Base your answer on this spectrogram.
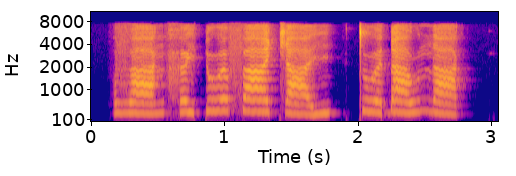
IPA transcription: v aː˨˩˨ ŋ h ə˨˩ j ɗ u˧ ə̯ f aː˧ c a˨˩˨ j | t̪ u˨˩ ə̯ ɗ a˨˩˦ w n a˨˩ k̚

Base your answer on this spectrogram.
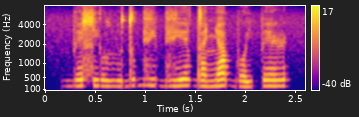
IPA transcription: b e ɬ j u l ʎ u d u b vʲ e b vʲ e l d a ɲ a b o j p e ɭ

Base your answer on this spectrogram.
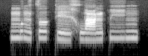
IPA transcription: m ʊ˥˩ ŋ t̪ ɤ˥ k e˨˩ ɪ̯ x w ɑ˧˥ ŋ p i˥ ŋ

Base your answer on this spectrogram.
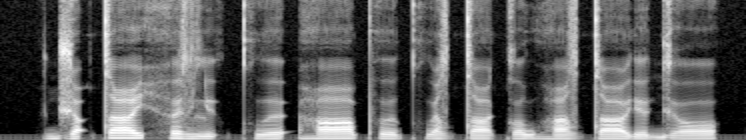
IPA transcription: d͡ʒ u ʔ tˤ iː h ə z lʲ u ʔ kʷʰ əː ʔ ɦ ɑː pʰ ʊ ə̯ kʷʰ ə˞ z tˤ ʊ ə̯ k ɔ w ɦ ɑ z tˤ uː ɾʲ ʌ ɡʲ ɔ

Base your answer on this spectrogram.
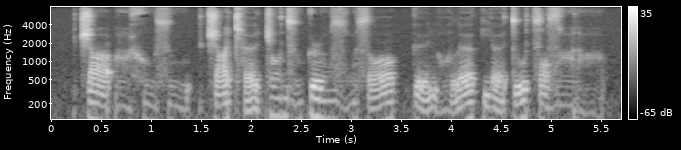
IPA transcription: t͡ʃ ɑ˦˨ ʔ ɑ̤˦˨ x ṳ˦˨ s ṳ˦˨ | t͡ʃ ɑ˧˥ cʰ œ˩˧˩ c ɔ̤˥ d͡z ṳ˧˥ k ɹ ṳ˥ zˤ ṳ˧˥˧ s ɔ˧˥ | k ø˧˩˧ n ɔ̤˩˧˩ l œ˧˥ k j œ˧˩˧ t u˧˥˧ t͡s ɵ˦˨ zˤ ɑ̤˥ ɾ ɑ̤˩˧˩

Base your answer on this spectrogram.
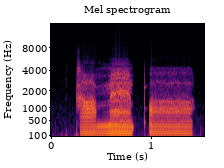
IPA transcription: k ɑ m æ̃ pʼ ɑ̃

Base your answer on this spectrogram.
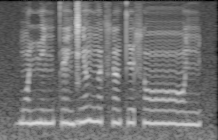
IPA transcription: b ɔ̃ nʲ ə̃ ɲ t ẽ d͡ʑ ə̃ ŋ ə̃ ɬ œ̃ t y ɬ ɔ̃ː ɲ

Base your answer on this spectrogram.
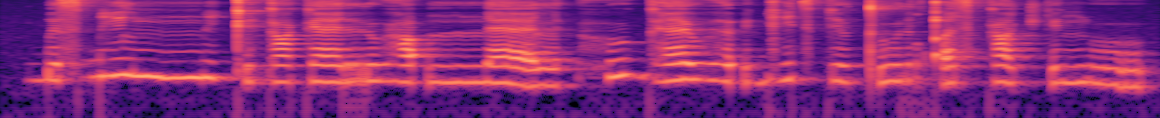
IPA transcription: ɡ͡b ə s ɓ i l mː i kʼ ɪ ɡ ɑ k æ r u ɦ ɑ ʔ nː æ l | h u ɡʱ æ u̯ ɦ ə ʔ ɪ ɡʱ i t͡s k ɪ u̯ tʼ u r qʼ i s k ɑ t͡ʃʼ ɪ ŋ u

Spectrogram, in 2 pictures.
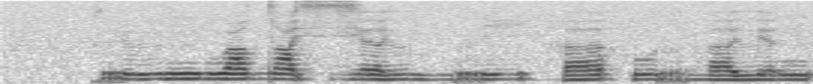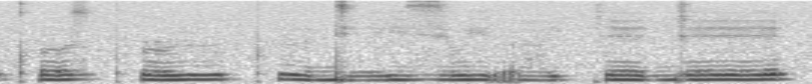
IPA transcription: k r ʉ ŋ u dˤ ʉ sʲ zʲ ɐ lʲ ṳ r i h ɐ h u r ɦ ɐ lʲ ɐ ŋ pʰ ɵ z pʰ ɹ ʉ pʰ ɨ dʲ e̤ j zʲ u j r a̤ j k e ɡ e

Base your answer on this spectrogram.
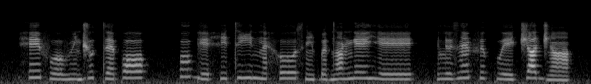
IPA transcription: h eː˦ f oː˨ v ĩ˨ d͡ʒ u˦ t ɛ˨˦ p ɔ˦ | o˦ ɡ e˨ h i˧ t iː˦ n ɛ̃˧ h oː˦ s ĩ˨ ɓ ə˨ d ã˧ ŋ eː˦ j eː˧ | l ɨ˨ z ɛ̃˦ f e˧ kʷ eː˨ t͡ʃ a˦ d͡ʒ ã˨

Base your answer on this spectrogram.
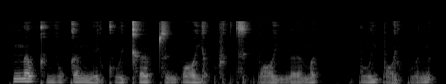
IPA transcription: n̪ ɐ˥ w kʰ iː˨˥ w k ɐ˧ n n̪ e˨˩ j kʷʰ e˨˥ j kʰ œː˧ p̚ t͡s ɵ˨˥ n p ɔː˧ j ɐ˧ k̚ f ɪ˧ k̚ t͡s ɪ˧ k̚ p ɔː˨˧ j ŋ œː˨˧ m ɐ˥ k̚ | p uː˨˥ j p ɔː˨˩ j kʷ ɐ˨˥ n

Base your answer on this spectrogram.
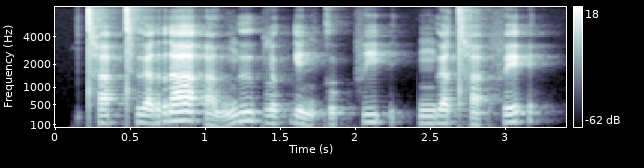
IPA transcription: tʰ a˦˥ ʔ tʰ ɯ˧ a̯ r aː˥˩ ʔ a˩˦ w ŋ ɯː˥˩ p l o˦˥ k̚ l i˨˩ n k o˨˩ k̚ f i˥˩ ʔ | ŋ ɯ˦˥ a̯ tʰ a˨˩ ʔ f e˦˥ ʔ

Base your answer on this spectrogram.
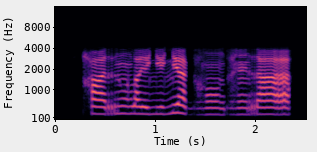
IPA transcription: qʰ a r ũ lˠ e lʲ ɛ lʲ a ɡʱ ɔ̃ ɡʱ ɛ̃ r a

